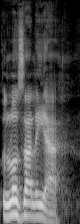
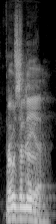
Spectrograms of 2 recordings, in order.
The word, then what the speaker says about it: Rosalía: And do you want to pronounce the title for us all? – Rosalía. – Rosalía. – That's how it.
